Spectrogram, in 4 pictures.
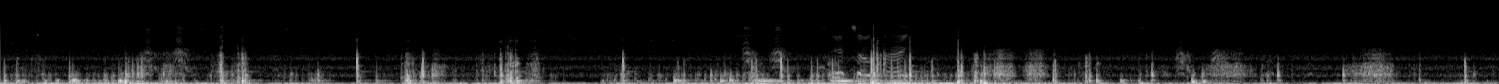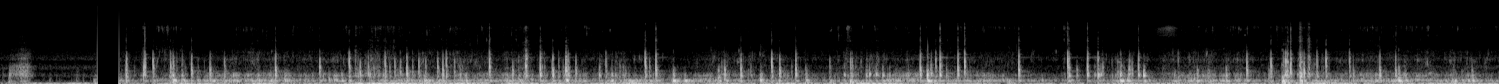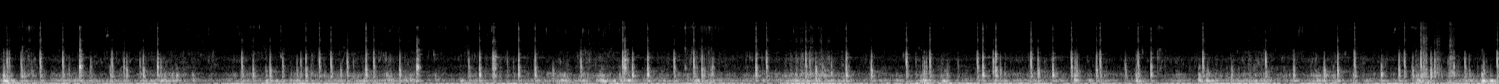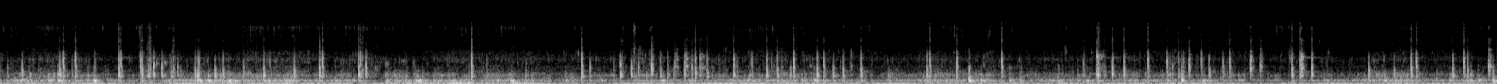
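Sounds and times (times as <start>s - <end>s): small irregular knocks: 0.0s - 13.6s, 16.2s - 59.9s
paddle strokes splashing: 0.0s - 15.4s, 16.2s - 59.9s
steady low rumble: 0.0s - 34.7s
water slapping against board: 16.2s - 59.9s.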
